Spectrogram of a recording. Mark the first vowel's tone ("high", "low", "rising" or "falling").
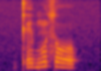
low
